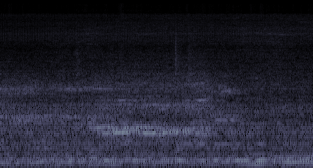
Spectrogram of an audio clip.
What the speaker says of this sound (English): I'm just enjoying my drifting here.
